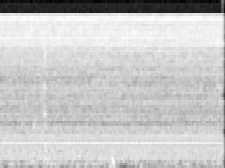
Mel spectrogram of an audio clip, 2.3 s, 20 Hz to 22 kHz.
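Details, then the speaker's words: MK3 Toyota Supra 7M-GTE with new fuel cell: fuel pump priming gives a soft, steady electric hum with no surging, much quieter than the old clogged setup's loud whirr; normal. "okay as you canar here the fuel pump's running way more quieter than that wall brr that I had clogged in my old"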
